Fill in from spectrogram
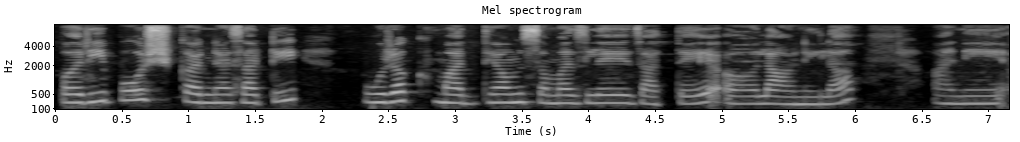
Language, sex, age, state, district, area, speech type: Marathi, female, 18-30, Maharashtra, Sindhudurg, rural, spontaneous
